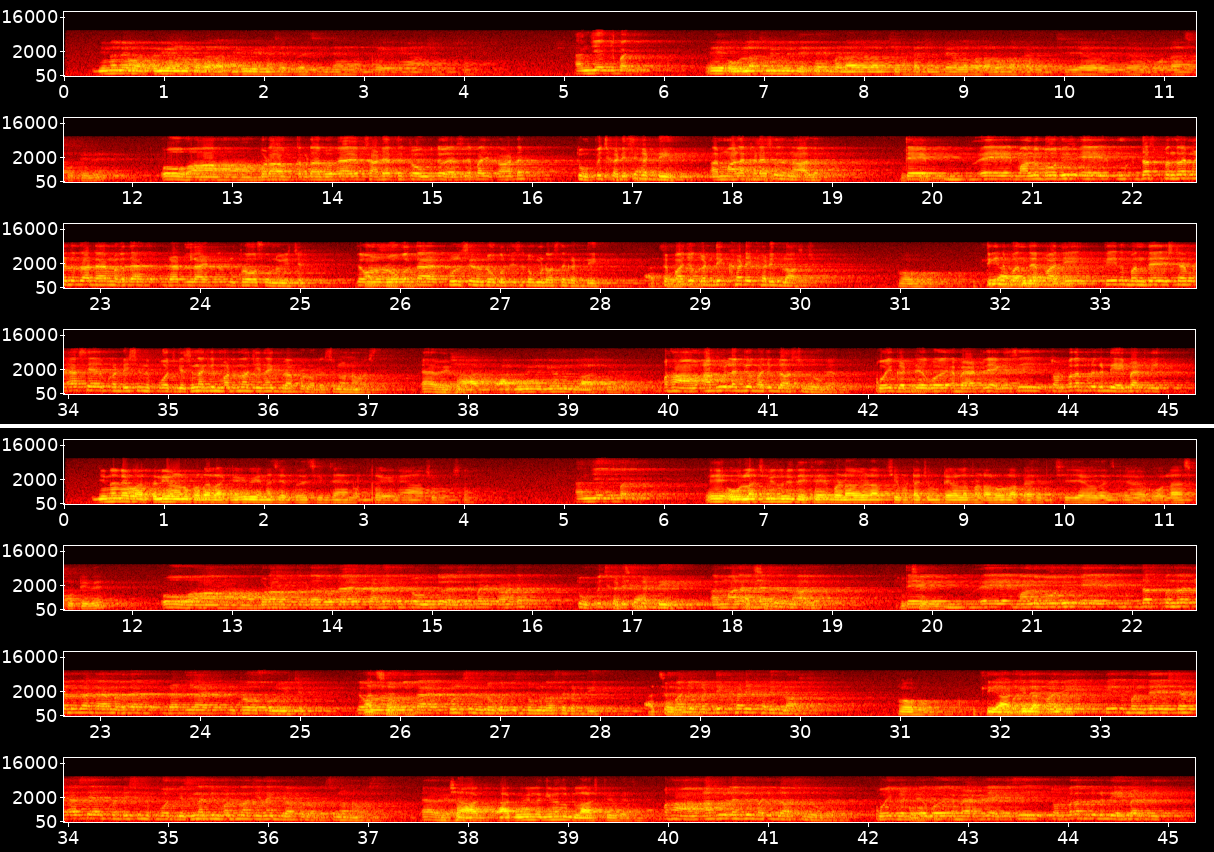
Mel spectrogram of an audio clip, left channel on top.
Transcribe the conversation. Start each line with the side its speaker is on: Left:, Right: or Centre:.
Right: ਜਿਹਨਾਂ ਨੇ ਵਰਤ ਲਈ ਉਹਨਾਂ ਨੂੰ ਪਤਾ ਲੱਗ ਵੀ ਇੰਨਾ ਚੇਰ ਤੁਸੀ ਚੀਜਾ ਨੁਕਸ ਹੈ ਨੇ ਆਹ ਚ ਨੁਕਸ ਹੈ
Left: ਹਾਂਜੀ- ਹਾਂਜੀ ਭਾਅ ਜੀ
Right: ਇਹ ਓਲਾ ਚ ਵੀ ਤੁਸੀਂ ਦੇਖਿਆ ਬੜਾ ਜਿਹੜਾ ਚਿਮਟਾ ਚੁਮਟੇ ਵਾਲਾ ਬੜਾ ਰੋਲਾ ਪਿਆ ਸੀ ਪਿੱਛੇ ਜਿਹਾ ਉਹਦੇ ਓਲਾ ਸਕੂਟੀ ਦੇ
Left: ਉਹ ਹਾਂ -ਹਾਂ ਬੜਾ ਤਕੜਾ ਸਾਡੇ ਇੱਥੇ ਚੌਕਦੇ ਹੋਇਆ ਸੀ ਭਾਜੀ ਕਾਂਡ ਧੂਪ ਚ ਖੜੀ
Right: ਅੱਛਾ
Left: ਸੀ ਗੱਡੀ ਰ ਮਾਲਕ
Right: ਅੱਛਾ
Left: ਖੜਾ ਸੀ ਉਹਦੇ ਨਾਲ ਤੇ
Right: ਅੱਛਾ ਜੀ
Left: ਇਹ ਮੰਨ ਲੋ ਦੋ ਤਿੰਨ ਦਸ ਪੰਦਰਾਂ ਮਿੰਟ ਦਾ ਟਾਈਮ ਲੱਗਦਾ ਰੈਡ ਲਾਈਟ ਨੂੰ ਕਰੋਸ ਹੋਣ ਵਿੱਚ ਅਤੇ ਉਹ
Right: ਅੱਛਾ
Left: ਰੋਕ
Right: ਜੀ
Left: ਦਿੱਤਾ ਪੁਲਿਸ ਨੇ ਰੋਕ ਦਿੱਤੀ ਸੀ ਦੋ ਮਿੰਟ ਵਾਸਤੇ ਗੱਡੀ
Right: ਅੱਛਾ
Left: ਤੇ ਬਾਜੀ
Right: ਜੀ
Left: ਉਹ ਗੱਡੀ ਖੜੀ ਖੜੀ ਬਲਾਸਟ ਚ
Right: ਓਹੋ ਕੀ
Left: ਤਿੰਨ
Right: ਅੱਗ
Left: ਬੰਦੇ
Right: ਹੀ ਲੱਗ
Left: ਭਾਜੀ
Right: ਗਈ
Left: ਤਿੰਨ ਬੰਦੇ ਇਸ ਟਮ ਐੇ ਕੰਡੀਸ਼ਨ ਪਹੁੰਚ ਗਏ ਸੀ ਨਾ ਕਿ ਮਰਨਾ ਜੀਨਾ ਇੱਕ ਬਰਾਬਰ ਹੋ ਗਿਆ ਸੀਉਨਾ ਵਾਸਤੇ ਇਹ ਵੇਖ
Right: ਅੱਛਾ
Left: ਲੋ
Right: ਅੱਗ ਅੱਗ ਵੀ ਨੀ ਲੱਗੀ ਮਤਲਬ ਬਲਾਸਟ ਹੀ ਹੋ ਗਿਆ ਸੀ
Left: ਹਾਂ ਅੱਗ ਵੀ ਲੱਗੇ ਹੋ ਭਾਜੀ ਬਲਾਸ ਹੋ ਗਿਆ, ਕੋਈ ਗੱਡੀ
Right: ਓਹੋ
Left: ਬੈਟਰੀ ਹੈਗੀ ਸੀ, ਤੁਹਾਨੂੰ ਪਤਾ ਪੂਰੀ ਗੱਡੀ ਹੈਗੀ ਬੈਟਰੀ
